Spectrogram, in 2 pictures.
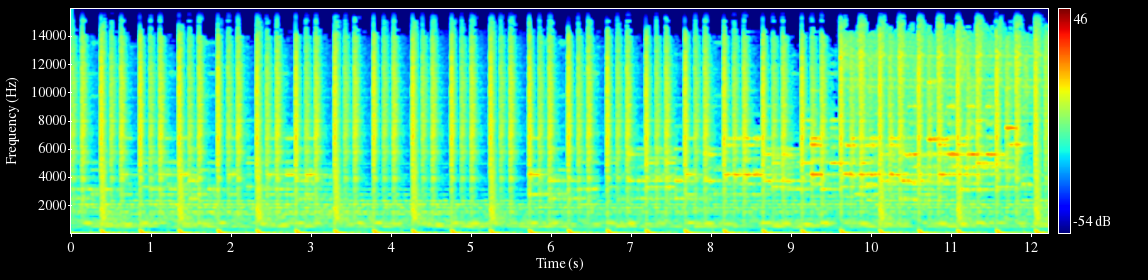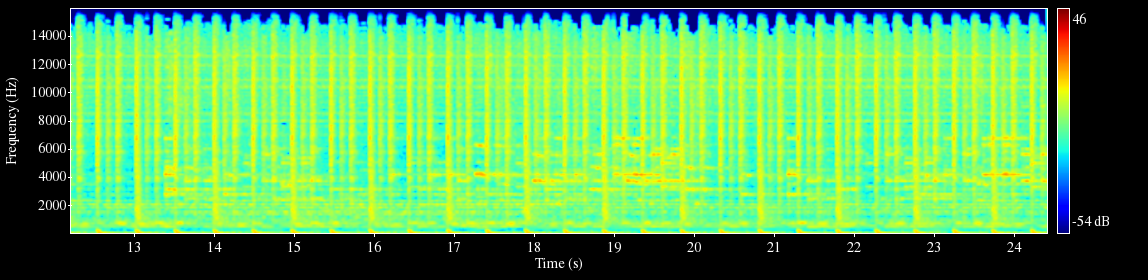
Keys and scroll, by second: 5.9 typing.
